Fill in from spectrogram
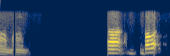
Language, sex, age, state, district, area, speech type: Sanskrit, male, 45-60, Karnataka, Uttara Kannada, rural, conversation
